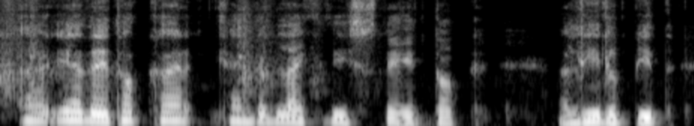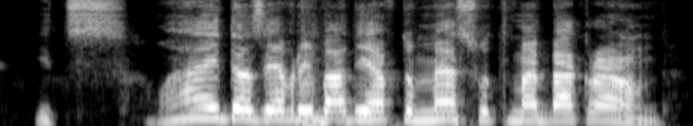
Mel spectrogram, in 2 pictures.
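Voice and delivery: put-on Argentinian accent, rising into a high, loud complaint; imitated Argentinian accent. Shown as a demonstration. Streamer showing how Argentinian friends talk, Argentinian accent. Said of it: "what do my friends from Argentina talk like".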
